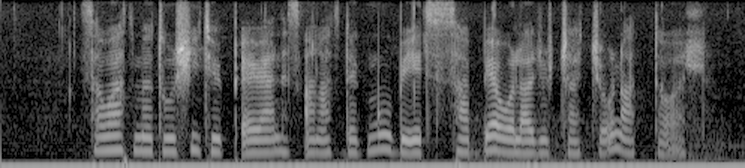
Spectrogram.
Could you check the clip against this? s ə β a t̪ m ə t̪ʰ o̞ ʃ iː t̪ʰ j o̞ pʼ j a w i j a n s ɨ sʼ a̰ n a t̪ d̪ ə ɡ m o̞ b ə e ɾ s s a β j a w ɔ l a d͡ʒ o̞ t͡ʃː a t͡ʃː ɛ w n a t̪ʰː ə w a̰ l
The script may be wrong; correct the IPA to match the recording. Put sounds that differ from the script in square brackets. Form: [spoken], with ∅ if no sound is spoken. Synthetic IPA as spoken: s ə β a t̪ m ə t̪ʰ o̞ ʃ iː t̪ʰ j o̞ pʼ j a w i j a n [h] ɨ sʼ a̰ n a t̪ d̪ ə ɡ m o̞ b ə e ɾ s s a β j a w ɔ l a d͡ʒ o̞ t͡ʃː a t͡ʃː ɛ w n a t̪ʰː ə w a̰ l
